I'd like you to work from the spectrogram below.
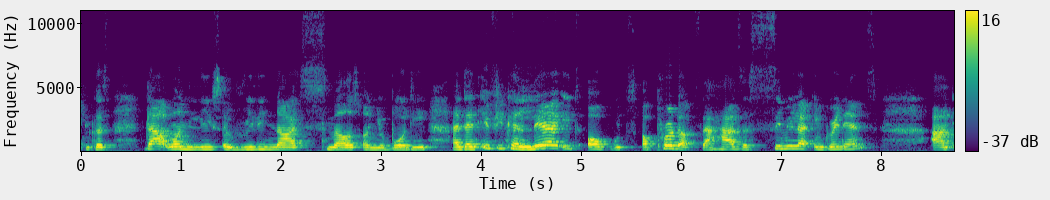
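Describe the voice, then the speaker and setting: A middle-aged woman with a stuffed-up, nasal voice from an allergy, chatting casually through an unboxing vlog and repeating her points for emphasis. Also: lowish voice. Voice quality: congested, nasal. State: stuffed-up nose from an allergic reaction. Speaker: beauty and self-care vlogger. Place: indoor room at home. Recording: echoey room.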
